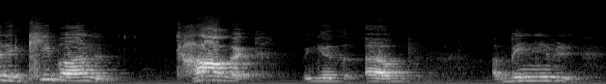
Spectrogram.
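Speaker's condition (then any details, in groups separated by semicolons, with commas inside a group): Cerebral palsy; from birth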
